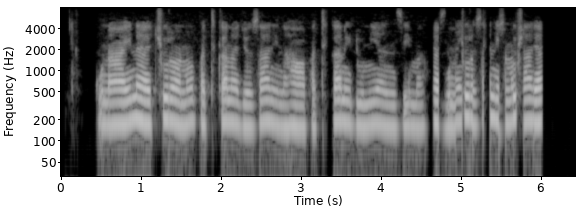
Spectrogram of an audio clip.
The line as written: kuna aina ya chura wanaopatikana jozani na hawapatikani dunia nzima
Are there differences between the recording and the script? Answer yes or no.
yes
